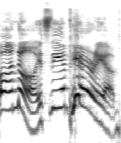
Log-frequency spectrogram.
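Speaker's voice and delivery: put-on Italian accent. Joking that the Tau should sound Italian: Italian accent. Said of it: "the Tau should have an Italian accent".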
